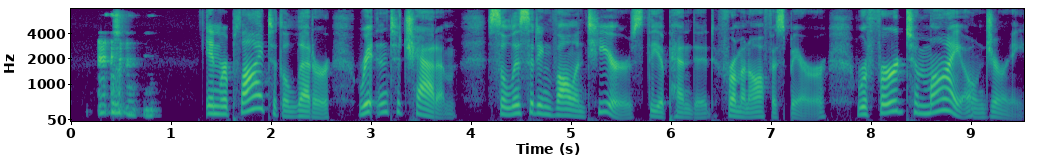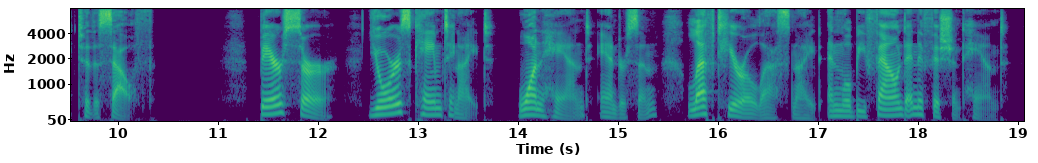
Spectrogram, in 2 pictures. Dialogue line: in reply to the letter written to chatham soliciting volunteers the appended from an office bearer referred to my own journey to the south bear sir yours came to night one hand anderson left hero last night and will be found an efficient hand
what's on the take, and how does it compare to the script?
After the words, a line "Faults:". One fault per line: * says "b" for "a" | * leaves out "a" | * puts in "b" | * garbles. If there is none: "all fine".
in reply to the letter written to chatham soliciting volunteers the appended from an office bearer referred to my own journey to the south bear sir yours came to night one hand anderson left hero last night and will be found an efficient hand
Faults:
all fine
